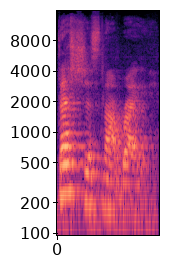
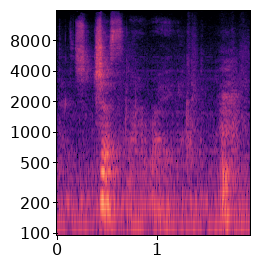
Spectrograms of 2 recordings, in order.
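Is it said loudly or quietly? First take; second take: loudly; quietly. First: It is said loudly and forcefully. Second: It is said quietly and softly.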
